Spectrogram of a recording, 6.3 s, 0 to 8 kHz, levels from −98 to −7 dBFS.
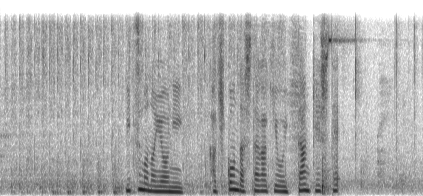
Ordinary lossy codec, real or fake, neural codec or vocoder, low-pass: none; real; none; 7.2 kHz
